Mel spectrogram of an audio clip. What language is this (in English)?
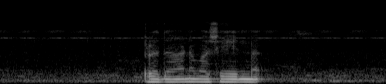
Sinhala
